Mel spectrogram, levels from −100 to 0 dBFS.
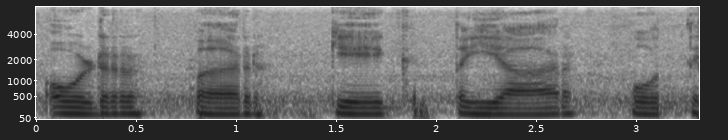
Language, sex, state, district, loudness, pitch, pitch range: Hindi, male, Haryana, Rohtak, -18 LUFS, 120 Hz, 115-125 Hz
